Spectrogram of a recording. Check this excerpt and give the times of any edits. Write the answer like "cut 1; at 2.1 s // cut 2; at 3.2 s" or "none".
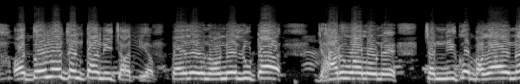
cut 1; at 1.6 s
